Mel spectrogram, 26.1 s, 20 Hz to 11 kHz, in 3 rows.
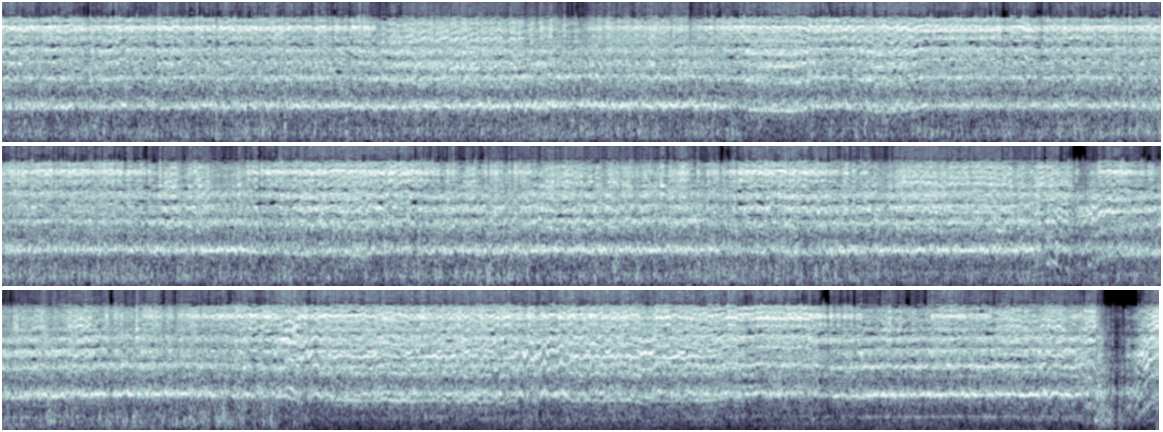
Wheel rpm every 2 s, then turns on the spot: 230, 220, 220, 230, 230, 220, 220, 220, 190, 220, 210, 220, 200.
none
